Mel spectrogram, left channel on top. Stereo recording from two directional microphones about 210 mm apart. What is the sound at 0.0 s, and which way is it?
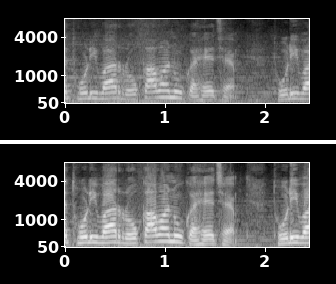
Speech, 50° right (ahead or behind).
